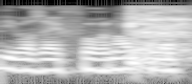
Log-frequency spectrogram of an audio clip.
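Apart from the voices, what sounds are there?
sneeze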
